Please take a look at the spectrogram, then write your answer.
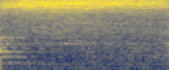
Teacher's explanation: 윗니와 아랫니 사이 좁은 틈으로 공기가 스 하고 나오지? 마찰이야. 그래서 여기다가 스, 된소리 스 적을게.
